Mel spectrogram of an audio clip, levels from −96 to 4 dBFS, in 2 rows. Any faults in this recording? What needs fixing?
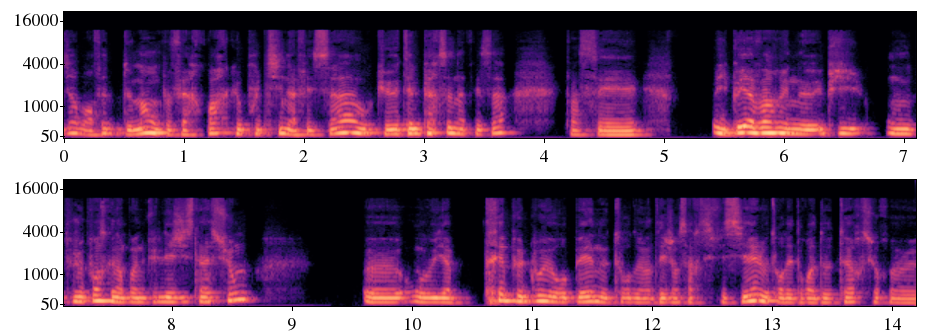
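The speech has overlapping chunks, heard as brief clicks at 1.68, 4.19 and 6.70 s. The clicks fall 2.5 s apart, which points to the audio being processed in 2.5 s chunks. Each new chunk starts slightly before the previous one ends, so about 6.5 ms of sound plays twice at the join. That tiny repeat breaks the waveform's continuity and gives the click. To fix it, make each chunk start exactly where the last one ended, or crossfade and trim the shared region.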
